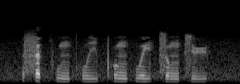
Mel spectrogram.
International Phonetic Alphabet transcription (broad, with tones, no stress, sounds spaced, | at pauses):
s ɐ˥ t̚ kʷ ɪ˨ ŋ kʷʰ iː˨˧ pʰ ʊ˨ ŋ kʷ e˨ j t͡s ʊ˨˧ ŋ t͡s yː˨˥ k̚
